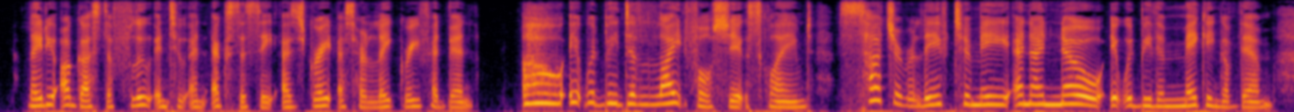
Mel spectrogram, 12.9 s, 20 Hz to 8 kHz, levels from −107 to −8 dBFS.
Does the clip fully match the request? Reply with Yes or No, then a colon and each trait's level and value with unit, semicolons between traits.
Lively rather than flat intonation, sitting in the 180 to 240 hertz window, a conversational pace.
Yes: wide, 6.1 semitones; high, 190 Hz; average, 165 wpm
